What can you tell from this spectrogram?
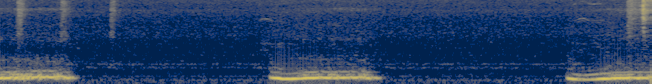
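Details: A sleeping Russian Blue cat snores in low, buzzy rumbles, one drawn-out breath about every three seconds.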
